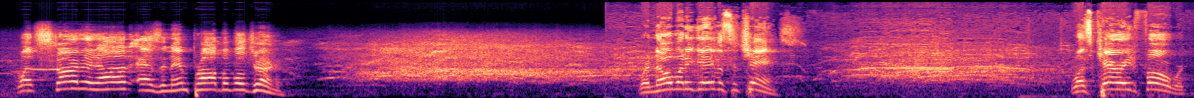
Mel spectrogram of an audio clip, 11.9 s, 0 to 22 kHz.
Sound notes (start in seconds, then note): 3.2 young people cheering; 8.6 marxist applause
